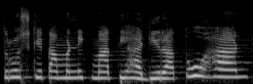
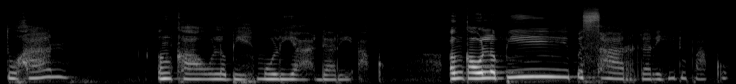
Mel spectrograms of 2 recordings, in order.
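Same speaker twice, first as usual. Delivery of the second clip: whispered prayer; 4 semitones lower than usual. Pretend. Worshipper bowing and praying to God in a whisper.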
